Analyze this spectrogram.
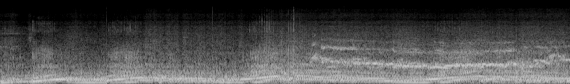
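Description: Car engine revving up and down several times, as at a race, with a long tyre screech starting about three seconds in.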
